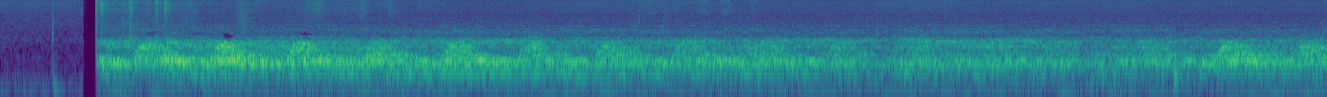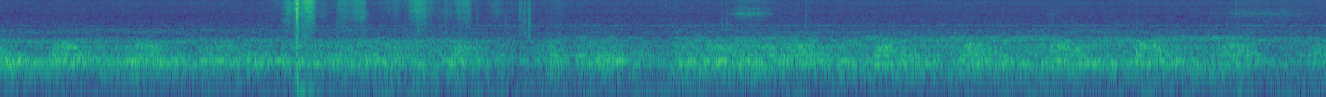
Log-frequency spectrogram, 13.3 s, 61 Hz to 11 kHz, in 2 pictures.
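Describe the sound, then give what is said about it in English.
An unborn baby's heartbeat at 24 weeks: a fast, steady whooshing pulse repeating a little over twice per second, continuous and fairly loud, with a brief sharp click partway through and no voices. “the sound you just heard, that is the heartbeat of my unborn baby daughter”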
